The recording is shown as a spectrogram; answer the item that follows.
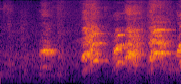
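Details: White female Toy Poodle giving a run of four high, sharp yapping barks, each about half a second long and roughly half a second apart. The first bark is softer than the rest, and the background is quiet.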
